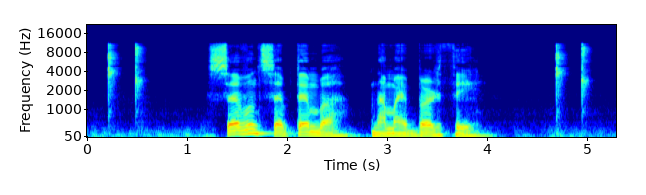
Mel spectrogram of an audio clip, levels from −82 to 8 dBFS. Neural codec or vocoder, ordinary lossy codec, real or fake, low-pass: none; none; real; 10.8 kHz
